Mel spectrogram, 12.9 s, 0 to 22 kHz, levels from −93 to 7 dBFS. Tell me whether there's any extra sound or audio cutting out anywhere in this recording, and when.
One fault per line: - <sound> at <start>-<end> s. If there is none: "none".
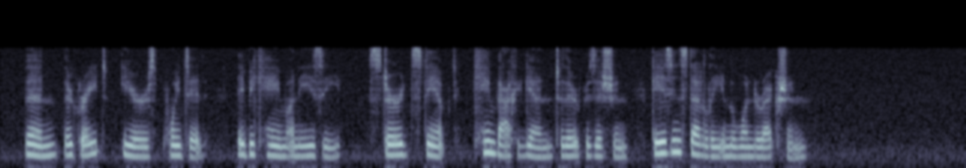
none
